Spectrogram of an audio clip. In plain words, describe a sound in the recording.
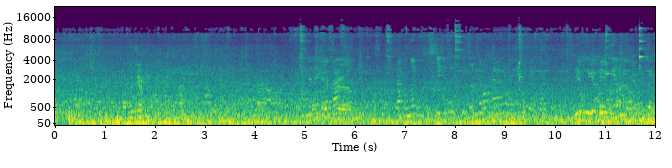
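Men and women chat at outdoor tables nearby.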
